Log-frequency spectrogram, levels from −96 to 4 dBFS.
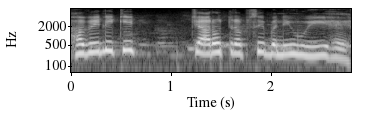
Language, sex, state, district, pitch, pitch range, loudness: Hindi, female, Rajasthan, Jaipur, 270 Hz, 255-300 Hz, -15 LUFS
